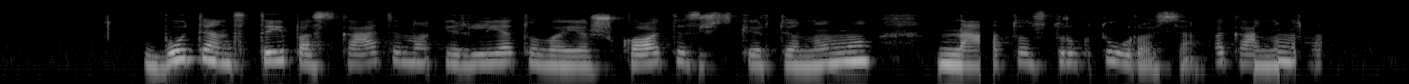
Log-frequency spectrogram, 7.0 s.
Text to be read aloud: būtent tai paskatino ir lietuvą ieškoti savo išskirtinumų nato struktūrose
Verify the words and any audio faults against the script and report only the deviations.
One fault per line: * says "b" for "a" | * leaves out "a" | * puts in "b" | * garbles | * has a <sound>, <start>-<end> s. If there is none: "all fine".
* leaves out "savo"
* has a dropout, 4.9-5.0 s
* garbles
